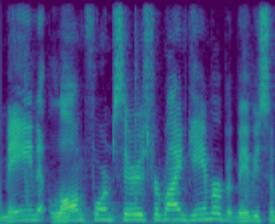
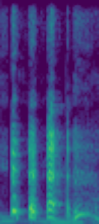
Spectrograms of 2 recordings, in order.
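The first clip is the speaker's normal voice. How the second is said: real laugh; 9 semitones higher than usual. Real, not acted. Laughs at interceptions joke.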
